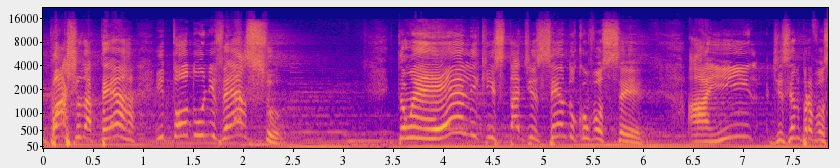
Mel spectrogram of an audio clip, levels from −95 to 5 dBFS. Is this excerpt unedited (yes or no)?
yes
